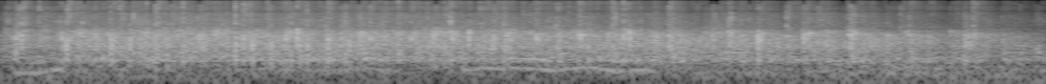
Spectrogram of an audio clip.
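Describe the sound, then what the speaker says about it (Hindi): A training-session audience breaks into loud, sustained applause, a dense steady wash of clapping that holds evenly throughout. "जोरदार तालियां हो जाए आपके लिए।"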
